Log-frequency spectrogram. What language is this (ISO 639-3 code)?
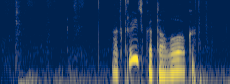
rus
